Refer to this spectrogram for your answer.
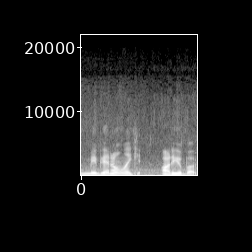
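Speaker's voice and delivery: ordinary delivery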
